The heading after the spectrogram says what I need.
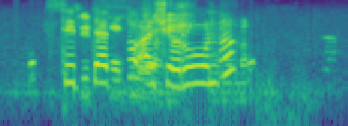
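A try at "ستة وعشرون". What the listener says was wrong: व इशरूना, अशरूना नहीं, इशरूना आइन पे जेर आ जाए जी।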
